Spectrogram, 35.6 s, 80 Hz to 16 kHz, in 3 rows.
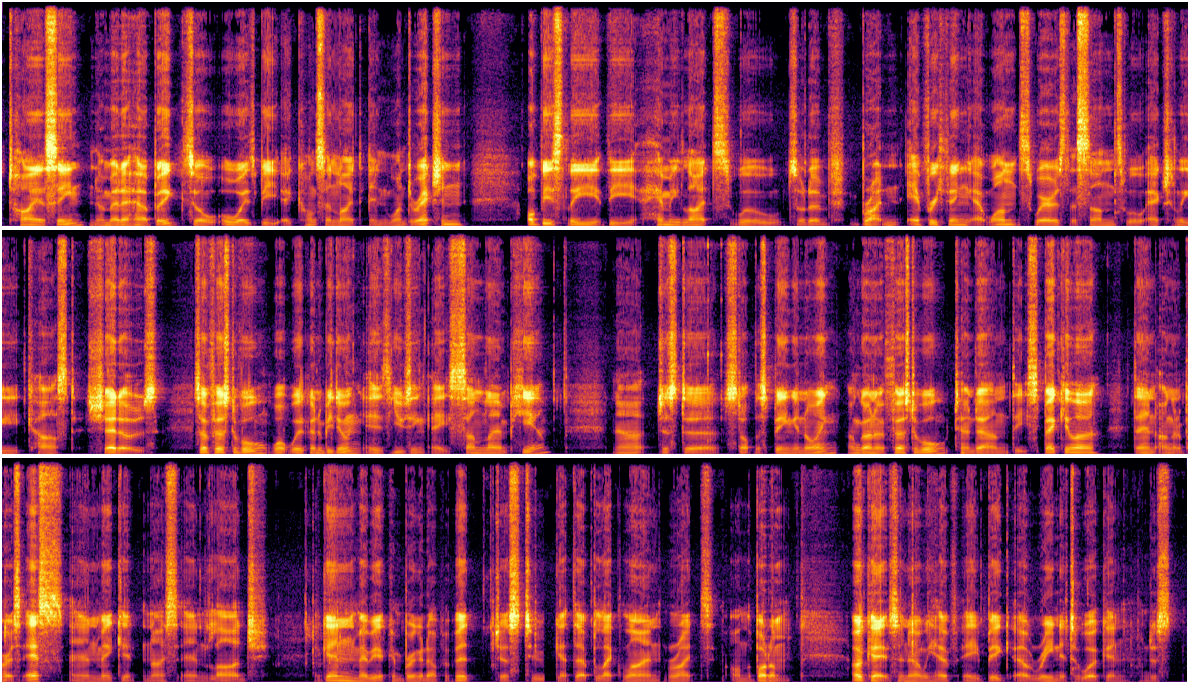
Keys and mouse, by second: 6.5 middle click, 11.9-13.1 middle drag, 18.9 right click, 19.5 middle click, 20.2-21.7 middle drag, 23.8-24.9 middle drag, 23.8 s, 26.8 g, 30.9-32.5 middle drag, 34.0 middle click, 35.1-35.5 drag, 35.1 s.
